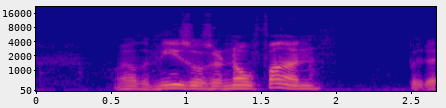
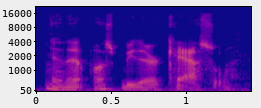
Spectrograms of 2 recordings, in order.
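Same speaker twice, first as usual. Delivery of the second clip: plain reading voice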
